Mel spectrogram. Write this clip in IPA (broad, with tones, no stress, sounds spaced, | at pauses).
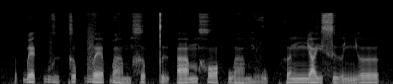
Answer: ɓ ɛ˦˥ k̚ v ɨ̤˨˩ k ə˦˥ p̚ v ɛ˨˦ ɓ a̤˨˩ m x ə˦˥ p̚ t̪ ɨ̰˧˨ ʔ a˨˦ m x ɔ˧ h w a̤˨˩ m v u˨˩ p̚ h ə˧ n ɲ a˧ j s ɨ˧˩ ə̯ ɲ əː˧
